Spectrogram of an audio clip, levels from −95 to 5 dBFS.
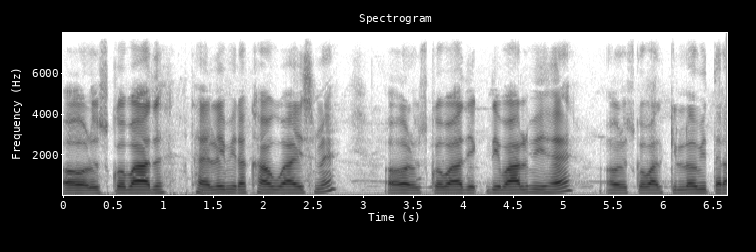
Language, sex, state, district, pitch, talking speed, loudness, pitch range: Hindi, male, Bihar, West Champaran, 145 Hz, 205 wpm, -19 LUFS, 140-150 Hz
